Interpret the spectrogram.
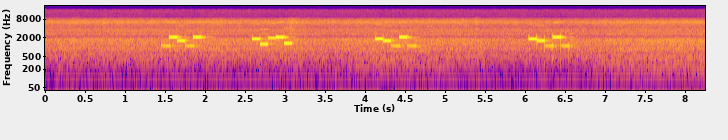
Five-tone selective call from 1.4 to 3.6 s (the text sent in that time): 11711 93004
